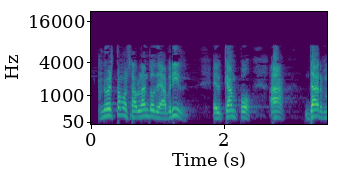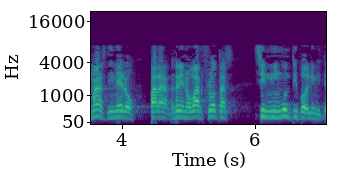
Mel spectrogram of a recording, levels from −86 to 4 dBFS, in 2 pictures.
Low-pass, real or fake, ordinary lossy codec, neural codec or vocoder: 7.2 kHz; real; none; none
